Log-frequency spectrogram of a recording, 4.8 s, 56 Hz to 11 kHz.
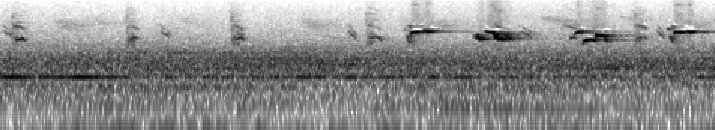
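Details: Robin at day 28 of nesting, June 5, 2018: soft scattered chirps, then louder whistled, slurred notes in the last two seconds, over steady low background hum.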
